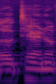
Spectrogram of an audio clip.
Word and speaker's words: O Terno: Well, the band name rhymes with Bonjourno.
